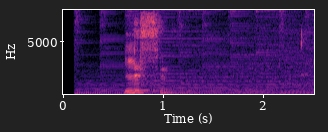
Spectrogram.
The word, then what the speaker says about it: listen: This time the letter is T. Often, Nestle, butcher, hustle, listen. Here, we haven't pronounced the letter T.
